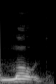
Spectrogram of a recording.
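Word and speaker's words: מוט: There's a moat. Like a, it's a moat. Like you say, M-O-T-E, moat. That's what it pronounced. That's what it's pronounced. It's spelled mot. M-O-T. But the pronunciation is M-O-T-E, moat.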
